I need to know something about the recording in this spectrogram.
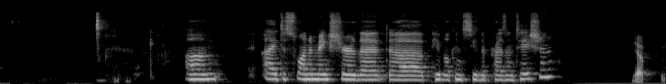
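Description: A woman speaks calmly over an online call, close to the microphone.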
